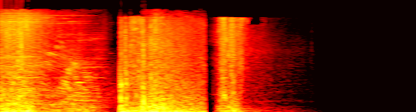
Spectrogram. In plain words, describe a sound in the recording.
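Loud video game combat effects crash and crackle, then cut off into silence.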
